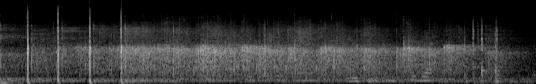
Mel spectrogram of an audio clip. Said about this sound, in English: let's all put our hands together and make a big, warm welcome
